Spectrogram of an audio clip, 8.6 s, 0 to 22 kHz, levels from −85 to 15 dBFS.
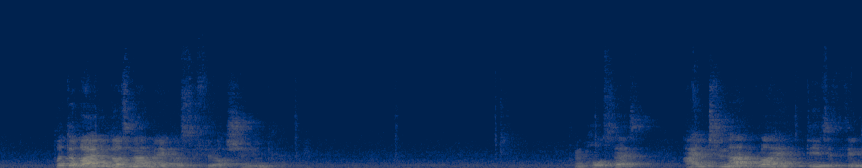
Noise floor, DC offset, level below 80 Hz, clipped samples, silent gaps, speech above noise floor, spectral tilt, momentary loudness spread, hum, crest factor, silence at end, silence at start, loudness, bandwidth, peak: -63 dBFS; under 0.1%; -74 dBFS; under 0.1%; none; 26 dB; -5.5 dB/octave; 20 LU; none; 22 dB; 0 s; 0.55 s; -38 LUFS; 16.5 kHz; -16 dBFS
